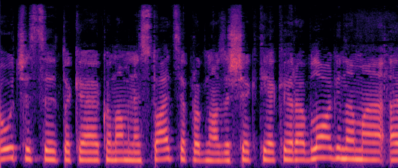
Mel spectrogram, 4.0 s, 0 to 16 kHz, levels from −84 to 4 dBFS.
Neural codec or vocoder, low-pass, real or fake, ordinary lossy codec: none; 14.4 kHz; real; AAC, 48 kbps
